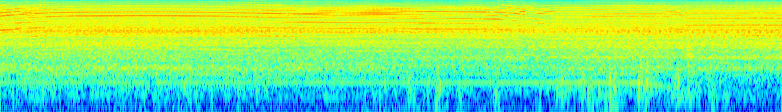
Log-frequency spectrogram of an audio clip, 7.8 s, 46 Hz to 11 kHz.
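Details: 1998 Honda Prelude with oil pressure light flickering at idle, oil level fine and freshly changed: hard, steady high-pitched whine over running engine at near-constant pitch; not power steering, pulleys or timing belt; owner suspects oil pump.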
